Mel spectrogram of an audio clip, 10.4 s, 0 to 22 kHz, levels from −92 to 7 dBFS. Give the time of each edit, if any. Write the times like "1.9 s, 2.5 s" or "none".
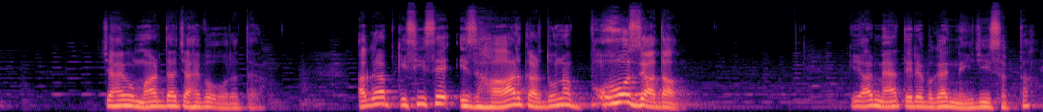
none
